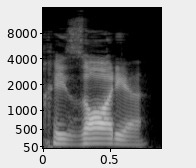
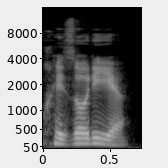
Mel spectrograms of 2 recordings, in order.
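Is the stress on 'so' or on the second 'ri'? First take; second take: so; ri. First: The stress falls on the syllable 'so'. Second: The stress falls on the second 'ri'. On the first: The speaker calls it right. "o i na penúltima sílaba é sim curto, justificando a pronúncia risória" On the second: The speaker calls it wrong. "e não risoria"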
